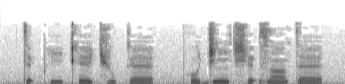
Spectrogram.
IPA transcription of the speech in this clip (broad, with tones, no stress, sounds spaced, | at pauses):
t ɪ˦ ʔ pʰ i˦ kʰ e˦˨ ɪ̯ t͡ɕ u˦ k ɛ˦ | pʰ o˦˨ d͡ʑ ĩ˦ t͡ɕʰ ɪ˦ ʔ z ã˦ t ɛ˦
